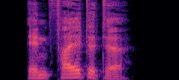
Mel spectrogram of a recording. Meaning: inflection of entfalten: 1. first/third-person singular preterite 2. first/third-person singular subjunctive II
- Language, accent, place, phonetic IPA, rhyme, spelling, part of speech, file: German, Germany, Berlin, [ɛntˈfaltətə], -altətə, entfaltete, adjective / verb, De-entfaltete.ogg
